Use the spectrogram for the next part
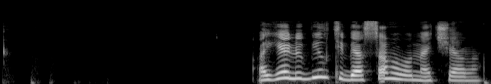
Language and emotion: Russian, neutral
